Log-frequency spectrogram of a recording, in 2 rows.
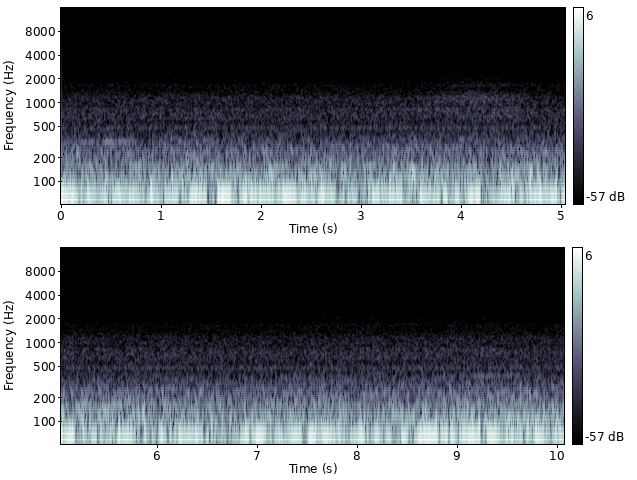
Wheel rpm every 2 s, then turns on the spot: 0, 0, 0, 0, 0.
none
